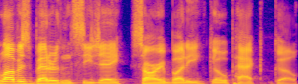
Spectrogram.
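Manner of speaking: ordinary talk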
